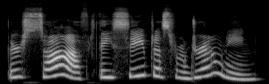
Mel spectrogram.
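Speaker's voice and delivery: high-pitched earnest objection; crying out. A narrator's reading. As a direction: plead the case loudly. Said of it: "cried Annie".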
